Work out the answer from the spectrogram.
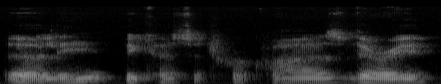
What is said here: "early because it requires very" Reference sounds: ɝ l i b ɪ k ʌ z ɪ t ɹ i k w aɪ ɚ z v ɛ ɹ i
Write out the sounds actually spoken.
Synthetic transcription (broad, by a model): ɝ l i b ɪ k ʌ z ɪ t ɹ i k w aɪ ɚ z v ɛ ɹ i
